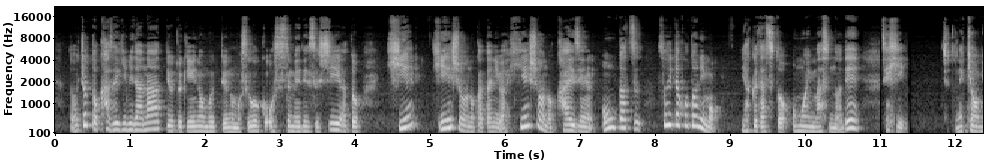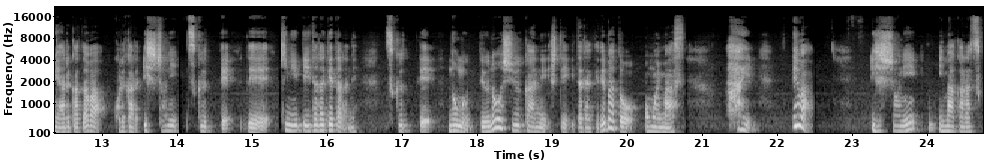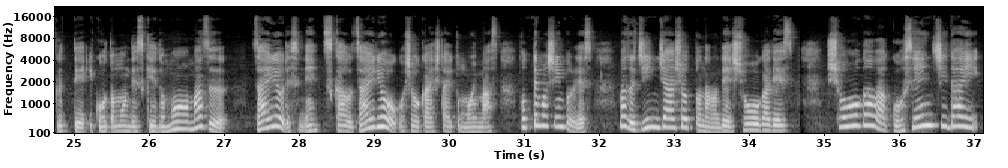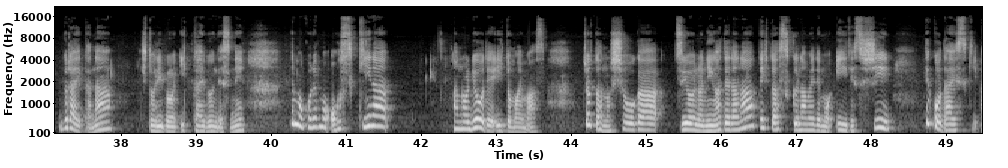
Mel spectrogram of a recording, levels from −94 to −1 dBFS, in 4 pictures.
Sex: female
